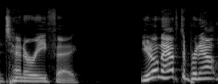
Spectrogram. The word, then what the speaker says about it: Tenerife: issue is not with actually my issue is with people that say tenie yeah like actually because why like it's not I'm not saying it in Spanish I'm not saying like bamos alif I'm saying like yo we're going to Tenerife you don't have to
